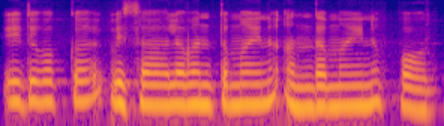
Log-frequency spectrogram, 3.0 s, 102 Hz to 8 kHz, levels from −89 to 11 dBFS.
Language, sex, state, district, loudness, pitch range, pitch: Telugu, female, Telangana, Hyderabad, -15 LUFS, 210-235 Hz, 220 Hz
